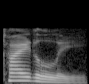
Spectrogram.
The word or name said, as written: tidally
